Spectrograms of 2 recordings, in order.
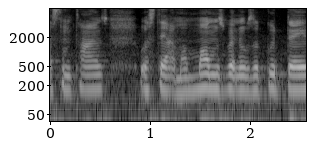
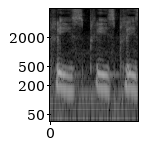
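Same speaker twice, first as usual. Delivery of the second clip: acted tearful pleading, imitating crying; 3 dB quieter than usual. Retelling begging someone who was shouting at her for coming home late: retelling a tearful plea. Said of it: "you can see I'm crying".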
